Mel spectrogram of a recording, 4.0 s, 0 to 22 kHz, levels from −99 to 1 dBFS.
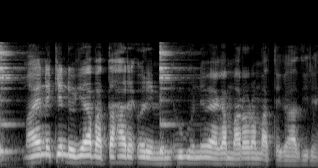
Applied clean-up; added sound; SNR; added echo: none; Cowbell; 13 dB; none.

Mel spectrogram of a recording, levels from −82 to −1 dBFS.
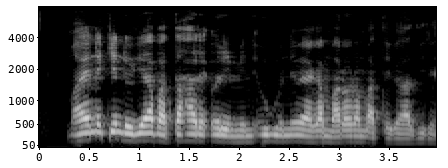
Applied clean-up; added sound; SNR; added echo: none; none; none; none.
